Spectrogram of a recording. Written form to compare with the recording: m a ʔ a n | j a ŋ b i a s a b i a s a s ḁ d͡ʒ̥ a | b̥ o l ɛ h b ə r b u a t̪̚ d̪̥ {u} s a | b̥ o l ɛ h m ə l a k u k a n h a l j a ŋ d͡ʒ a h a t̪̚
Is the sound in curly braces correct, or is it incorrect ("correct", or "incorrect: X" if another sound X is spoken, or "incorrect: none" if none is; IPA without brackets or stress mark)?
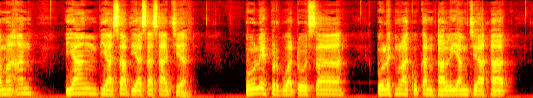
incorrect: o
